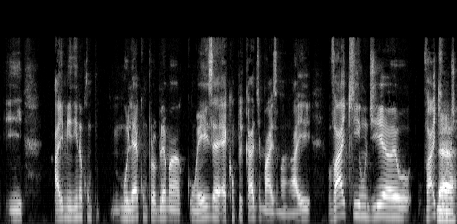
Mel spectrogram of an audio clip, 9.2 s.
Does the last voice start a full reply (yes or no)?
no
